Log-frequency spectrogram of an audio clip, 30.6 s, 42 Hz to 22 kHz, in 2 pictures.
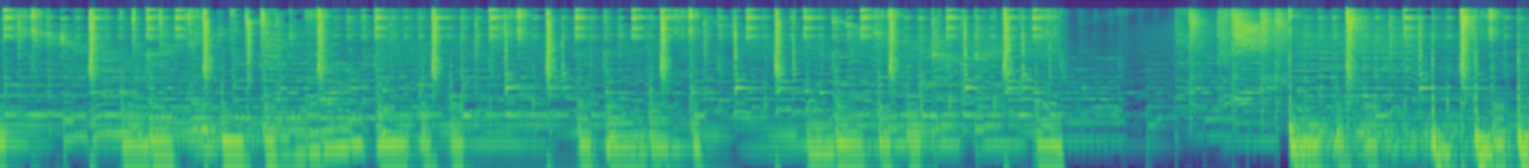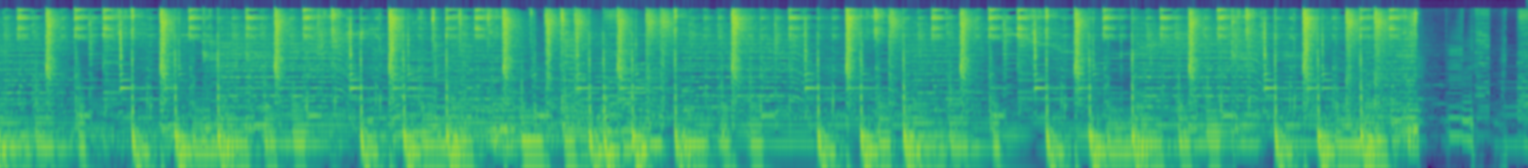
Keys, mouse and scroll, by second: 0.4 space, 1.5-3.8 drag, 3.8 KP_0, 4.3 BackSpace, 4.9 space, 5.6 click, 6.8-8.3 drag, 8.3 space, 8.6 click, 9.4 space, 9.9 click, 12.6 space, 15.2 click, 16.1 click, 21.0 KP_0, 22.0-28.1 drag, 25.3 KP_0, 28.3-30.5 drag.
